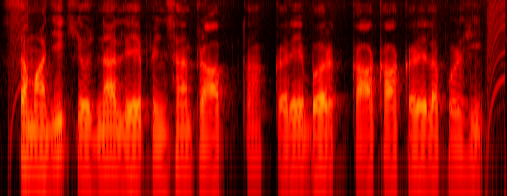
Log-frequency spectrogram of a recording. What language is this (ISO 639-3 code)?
hne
